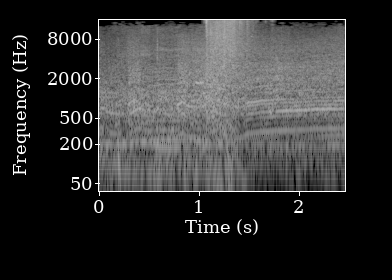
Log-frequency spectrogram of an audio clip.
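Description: Tyres screech as a car slides through a corner.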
